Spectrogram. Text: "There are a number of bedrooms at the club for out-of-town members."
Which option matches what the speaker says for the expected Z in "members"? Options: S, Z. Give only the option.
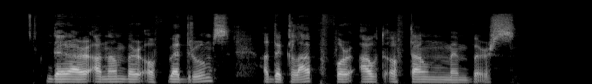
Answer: S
